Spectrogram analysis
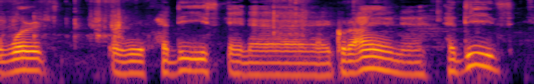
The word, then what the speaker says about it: hadith: Hadith, the way you pronounce hadith. Bukan hadis.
